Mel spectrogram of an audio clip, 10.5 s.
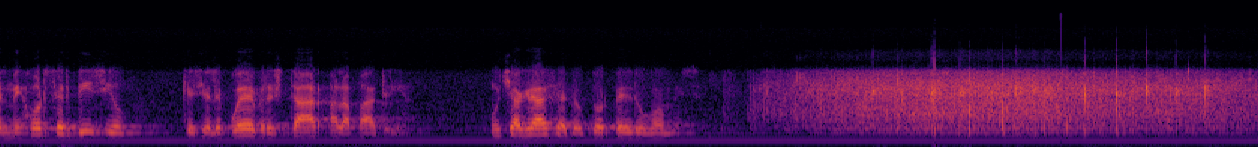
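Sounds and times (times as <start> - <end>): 
speech: 0.0 - 3.5, 4.1 - 5.9
audience applause: 6.2 - 10.4.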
